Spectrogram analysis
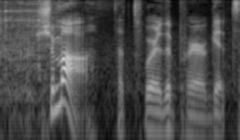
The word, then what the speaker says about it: Shema: Now the first word of the Shema is hear or listen, which in Hebrew is pronounced Shema.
